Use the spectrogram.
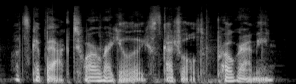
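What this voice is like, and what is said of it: Public radio announcer voice. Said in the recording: “my very best NPR voice.”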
